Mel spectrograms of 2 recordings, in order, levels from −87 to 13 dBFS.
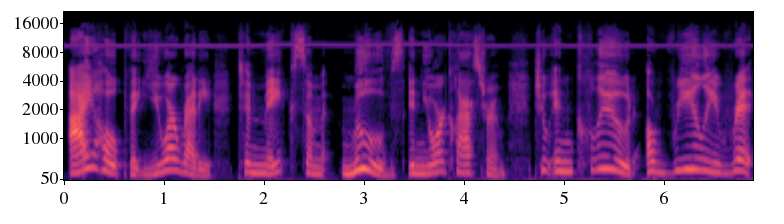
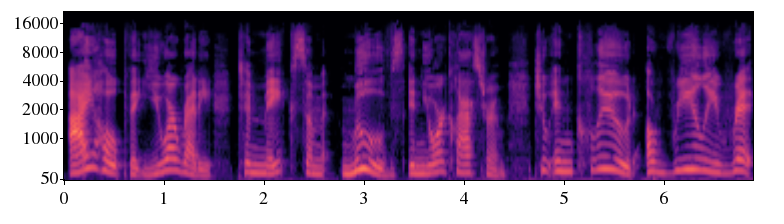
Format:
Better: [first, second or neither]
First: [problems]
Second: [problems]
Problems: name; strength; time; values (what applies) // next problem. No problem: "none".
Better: second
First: high-pitched whine; noticeable; throughout; 9.5 kHz, 20 dB below the speech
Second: none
